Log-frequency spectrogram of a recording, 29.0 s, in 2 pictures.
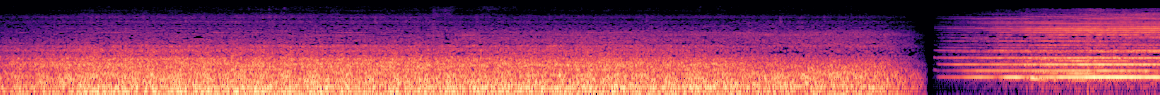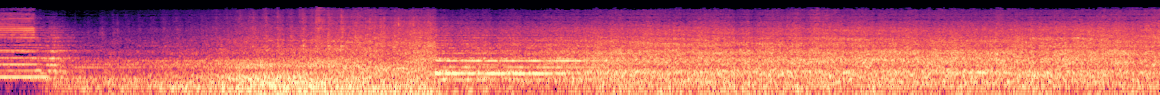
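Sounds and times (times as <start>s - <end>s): train horn: 11.7s - 15.6s, 19.9s - 22.0s.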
